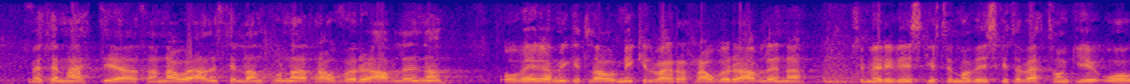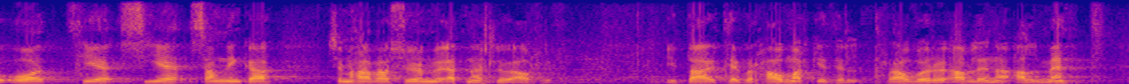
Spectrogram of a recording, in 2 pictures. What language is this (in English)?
Icelandic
